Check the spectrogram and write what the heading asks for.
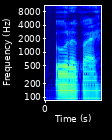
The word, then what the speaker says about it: Uruguay: Uruguay.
